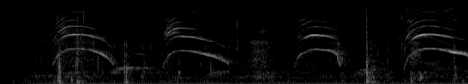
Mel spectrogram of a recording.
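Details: One-day-old newborn kitten, one of a litter of five, squealing for its mother indoors: four thin, high arched cries, each rising then falling, spaced about a second apart, with faint rustling between.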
